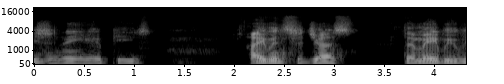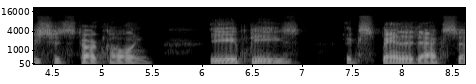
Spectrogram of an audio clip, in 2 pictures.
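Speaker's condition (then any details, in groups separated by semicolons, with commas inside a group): ALS; limb onset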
